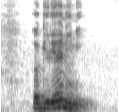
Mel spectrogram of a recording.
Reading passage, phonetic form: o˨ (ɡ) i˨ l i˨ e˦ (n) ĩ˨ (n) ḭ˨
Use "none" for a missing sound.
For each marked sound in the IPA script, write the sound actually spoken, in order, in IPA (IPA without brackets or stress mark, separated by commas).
ɡ, n, n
